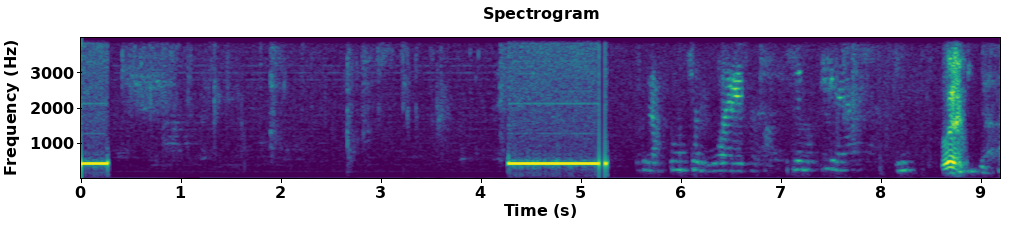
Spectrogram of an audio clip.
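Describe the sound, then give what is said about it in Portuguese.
Telephone ringing tone while a call is being placed: two steady, level tone bursts separated by a long pause, followed by people talking. “eu vou ligar ele, agora ele vai me xingar.”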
